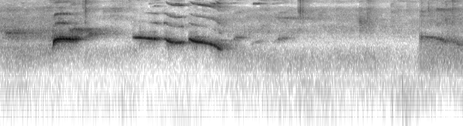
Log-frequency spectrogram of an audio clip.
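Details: Lure song of a white-crested laughingthrush (Mandarin poksay) meant to make caged birds answer at once; clear whistled phrases, a strong rising-falling note then a run of three descending slurred whistles, with a last fainter whistle.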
